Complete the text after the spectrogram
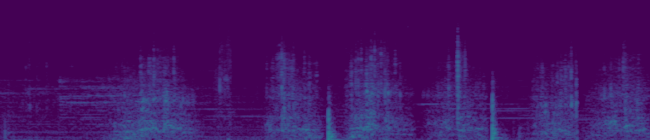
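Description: A wooden drawer slides open with a scrape.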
